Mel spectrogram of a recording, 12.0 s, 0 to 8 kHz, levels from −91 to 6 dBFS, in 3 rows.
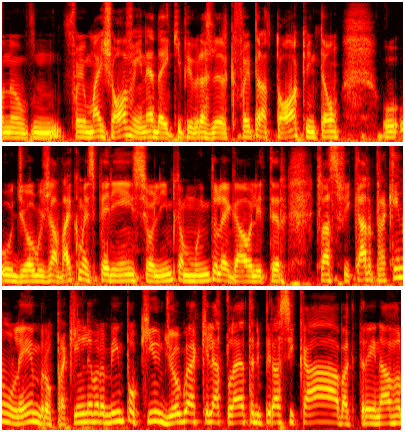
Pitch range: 115-150 Hz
